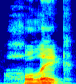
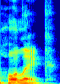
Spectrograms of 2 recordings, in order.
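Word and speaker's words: הולך: That's typically, whenever you have a participle, you'll typically have the OA sound. So notice on the second one here, the holek.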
